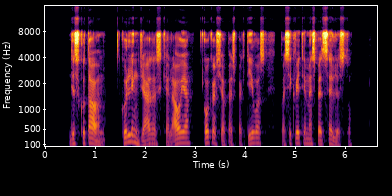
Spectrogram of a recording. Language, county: Lithuanian, Marijampolė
